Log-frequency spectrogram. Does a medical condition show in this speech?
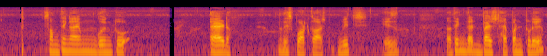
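No.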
